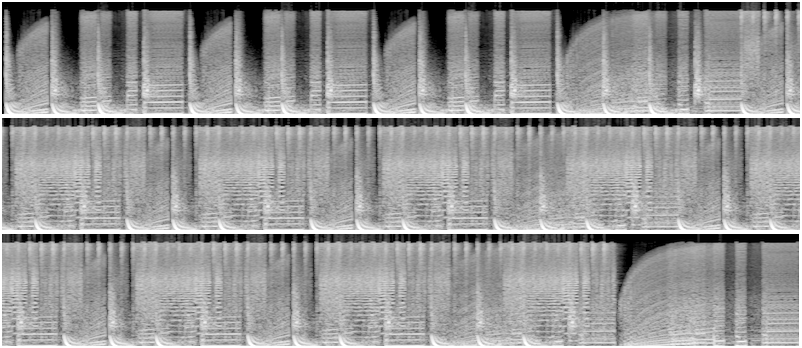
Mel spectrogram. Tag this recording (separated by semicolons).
space; dance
